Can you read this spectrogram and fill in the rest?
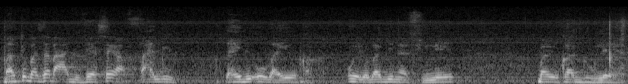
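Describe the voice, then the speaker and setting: A man speaking in short halting bursts in a played street clip. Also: medium pitch, steady tone, background noise.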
